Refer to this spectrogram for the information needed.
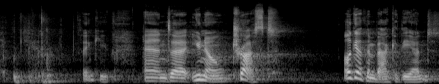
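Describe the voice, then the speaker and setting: With a Vancouver accent, a woman talks in a very deep, low pitch and lively intonation, with audible room echo and noticeable background noise. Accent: Canadian, Vancouver. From Canada, Vancouver, British Columbia. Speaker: priest and art historian. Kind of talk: conference talk. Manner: conversational, with fillers.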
